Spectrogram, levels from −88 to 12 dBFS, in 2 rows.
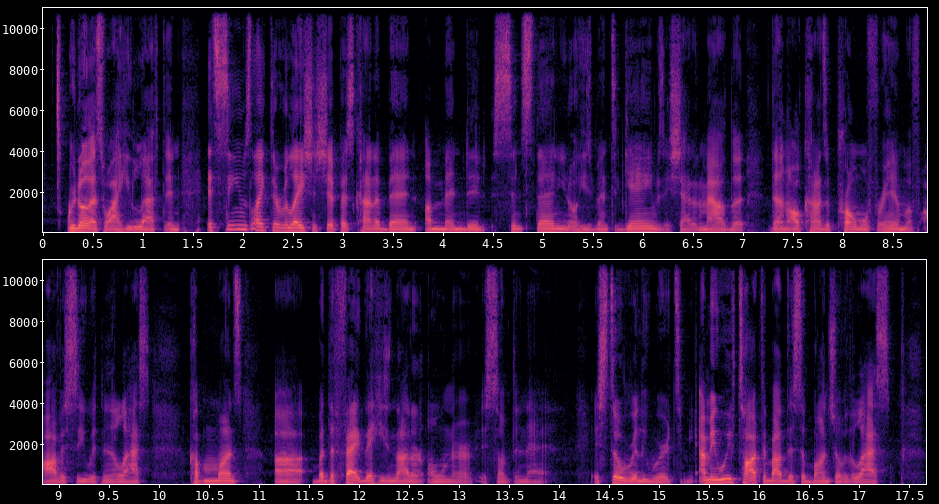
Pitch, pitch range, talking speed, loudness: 105 Hz, 100-120 Hz, 245 wpm, -28 LUFS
